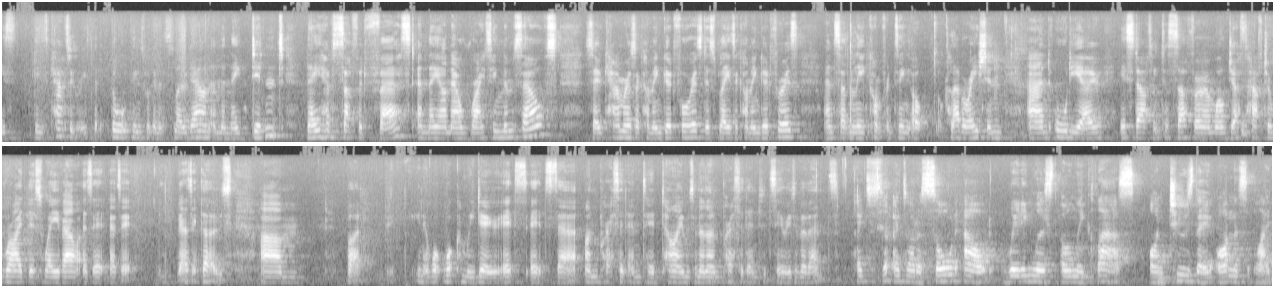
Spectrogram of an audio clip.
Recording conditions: busy venue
